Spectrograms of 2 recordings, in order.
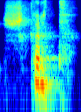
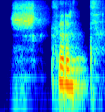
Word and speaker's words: шкрт: Скупой по-сербски шкрт. Шкрт. Здесь «р» – носитель ударения. Шкрт. Попробуйте произнести.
